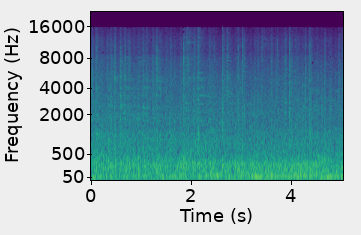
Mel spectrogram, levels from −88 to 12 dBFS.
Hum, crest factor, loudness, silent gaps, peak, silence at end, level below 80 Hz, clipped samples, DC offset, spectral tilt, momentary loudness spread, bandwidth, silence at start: none; 14 dB; -20 LUFS; none; -4 dBFS; 0 s; -24 dBFS; under 0.1%; under 0.1%; -5.5 dB/octave; 2 LU; 16 kHz; 0 s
